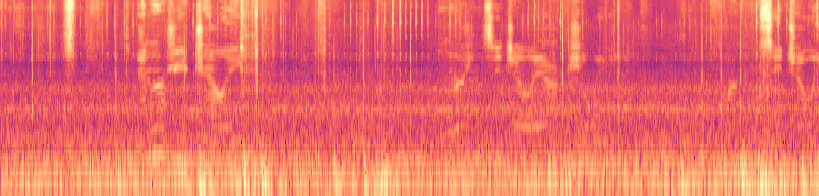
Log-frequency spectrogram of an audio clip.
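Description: Steady low road rumble inside a moving car's cabin, with faint voices talking quietly a couple of times and light clicks mixed in.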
